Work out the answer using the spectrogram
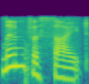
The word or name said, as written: lymphocyte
